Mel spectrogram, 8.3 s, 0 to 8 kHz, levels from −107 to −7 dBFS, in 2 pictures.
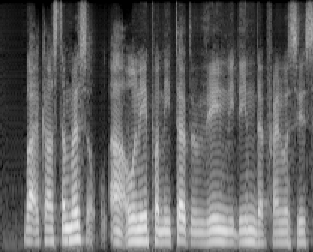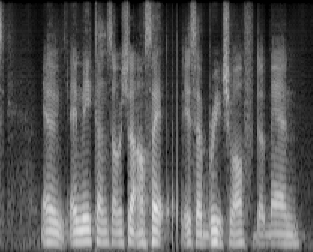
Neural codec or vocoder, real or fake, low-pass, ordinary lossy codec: codec, 16 kHz, 0.5 kbps, X-Codec, HuBERT features, trained on general audio; fake; none; none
